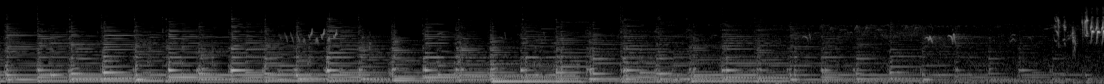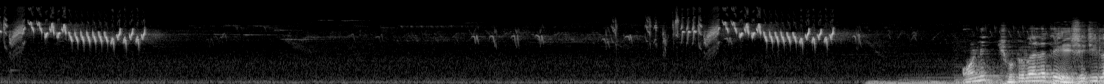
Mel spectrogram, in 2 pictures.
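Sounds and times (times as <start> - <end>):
songbird trilled phrase: 7.2 - 12.6, 17.1 - 20.0
faint bird chirps: 7.9 - 20.6.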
